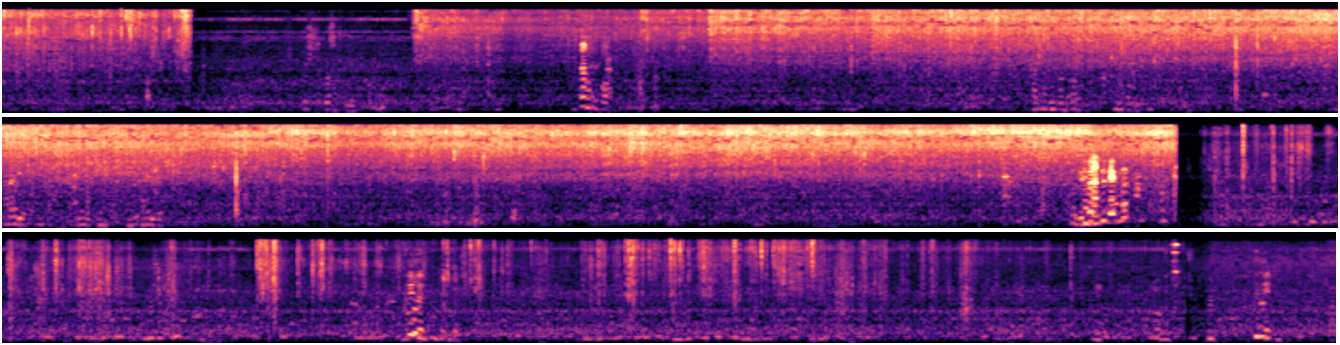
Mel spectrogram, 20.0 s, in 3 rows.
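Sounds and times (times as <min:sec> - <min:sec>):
meat sizzling in hot oil: 0:00.0 - 0:01.0, 0:02.1 - 0:12.6.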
